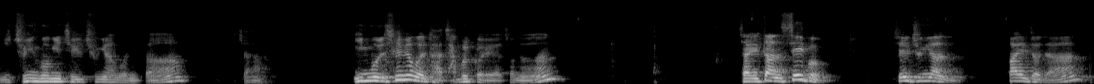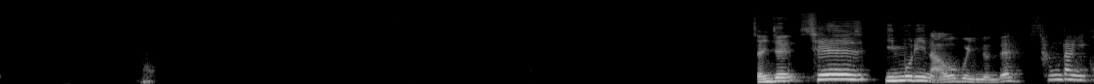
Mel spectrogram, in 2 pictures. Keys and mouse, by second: 6.6-7.5 right drag, 7.5-9.3 middle drag, 8.7 ctrl+s, 8.7 ctrl+d, 9.3 click, 9.5 middle click, 9.9 click, 10.1-21.8 middle drag.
